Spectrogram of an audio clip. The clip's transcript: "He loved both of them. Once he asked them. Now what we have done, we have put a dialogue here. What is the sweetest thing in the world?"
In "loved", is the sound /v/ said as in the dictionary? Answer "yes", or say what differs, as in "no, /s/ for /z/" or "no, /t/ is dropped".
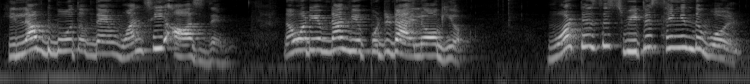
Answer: yes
